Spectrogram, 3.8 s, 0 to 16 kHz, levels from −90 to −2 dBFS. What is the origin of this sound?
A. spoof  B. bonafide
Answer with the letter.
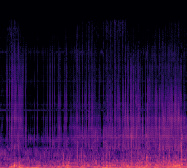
A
